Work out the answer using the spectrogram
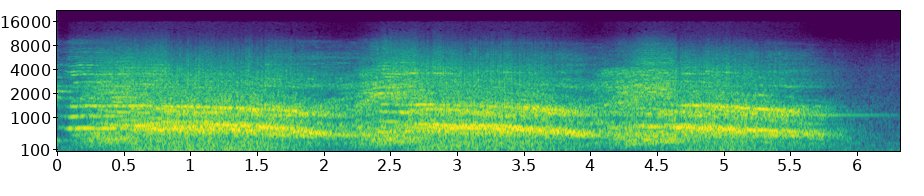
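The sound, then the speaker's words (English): Loud crowd cheering and shouting to welcome two guests at Radha Gopinath Temple, rising in three long, sustained swells of massed voices with brief dips between them before fading at the end. “Let us welcome these two illustrious souls to Radha Gopinath Temple very loudly.”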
